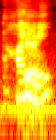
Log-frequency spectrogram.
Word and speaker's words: Jaime: speeded by journalist and UFO researcher Jaime Jaime Jaime that's how you say it who testified under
